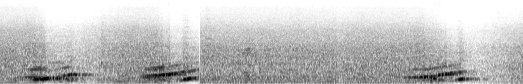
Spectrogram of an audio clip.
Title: Weird noise in a gear pump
